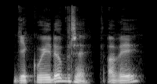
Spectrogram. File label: how are you, czech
